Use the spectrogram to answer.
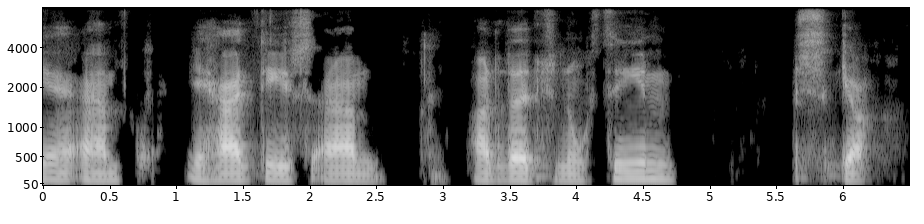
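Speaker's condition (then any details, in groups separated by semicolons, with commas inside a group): Cerebral palsy; unable to walk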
